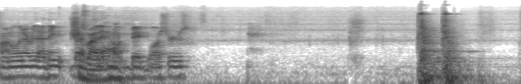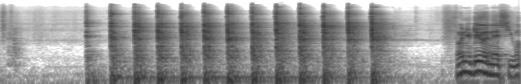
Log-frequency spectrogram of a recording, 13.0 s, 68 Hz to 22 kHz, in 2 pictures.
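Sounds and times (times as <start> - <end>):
hammer striking metal: 5.3 - 6.2, 7.6 - 11.6.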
